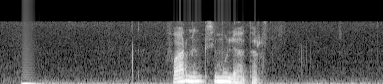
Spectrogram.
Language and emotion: Russian, neutral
